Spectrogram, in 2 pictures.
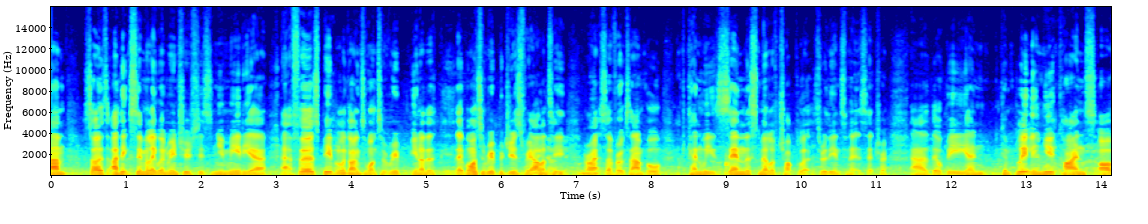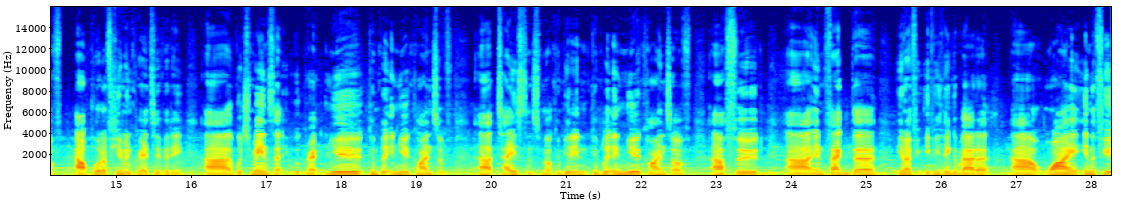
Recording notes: Recorded at the Wearable Technology Show 2015.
